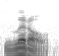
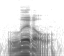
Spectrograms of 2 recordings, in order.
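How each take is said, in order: First: The middle sound is a soft D. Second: The middle sound is a soft D.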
